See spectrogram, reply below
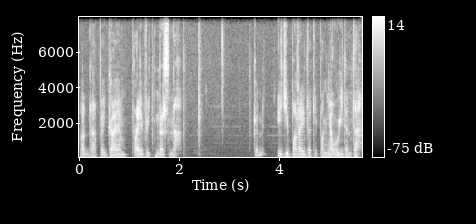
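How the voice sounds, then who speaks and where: Gravelly, gossipy Ilocano snoop. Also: male voice, medium pitch, unhurried, a little hiss or hum. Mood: curious. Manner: musing aloud to himself. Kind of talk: Ilocano radio drama acting, muttered monologue.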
